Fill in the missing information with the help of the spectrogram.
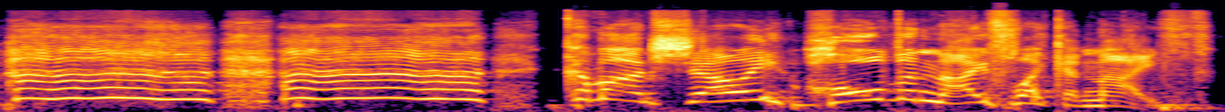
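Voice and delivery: high, slow squealing voice; host doing Shelley Duvall on request; Shelley Duvall impression. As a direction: play the frightened wife, high and drawn out. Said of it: "great impression of Shelley Duvall".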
